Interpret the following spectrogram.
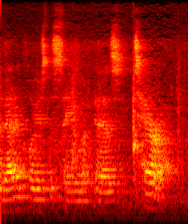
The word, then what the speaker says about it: Tara: employs the same as tara spelled ta ra which is the Buddhist goddess of compassion phonetically Tara is the same as terror Tula is called the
